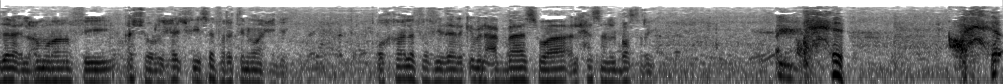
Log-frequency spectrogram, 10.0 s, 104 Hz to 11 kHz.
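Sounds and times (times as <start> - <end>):
speech: 0.0 - 7.0, 7.7 - 8.6, 9.5 - 10.0
person sneezing: 9.5 - 10.0.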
